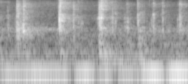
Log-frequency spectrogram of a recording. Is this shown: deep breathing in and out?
no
